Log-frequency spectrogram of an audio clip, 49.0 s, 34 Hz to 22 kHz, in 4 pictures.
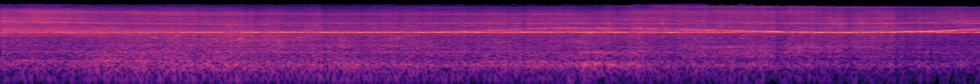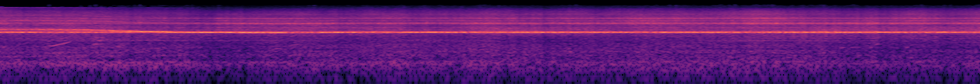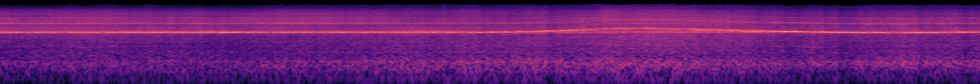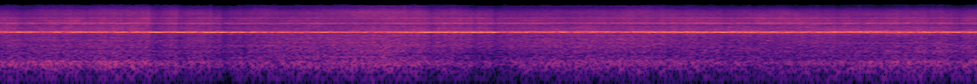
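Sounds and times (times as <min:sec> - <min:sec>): jet engine turbine whine: 0:00.0 - 0:48.9.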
